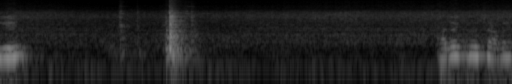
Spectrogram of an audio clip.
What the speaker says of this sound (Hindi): दो बड़े साइज़ की प्याज तेज़ आंच पे इसको फ्राई करेंगे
